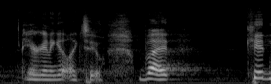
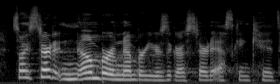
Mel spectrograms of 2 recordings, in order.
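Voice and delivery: usual speaking voice

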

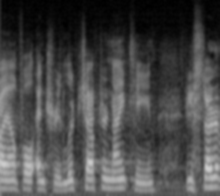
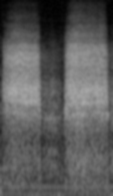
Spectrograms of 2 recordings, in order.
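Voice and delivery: shushing. Retold or imitated. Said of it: "they kept saying".

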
